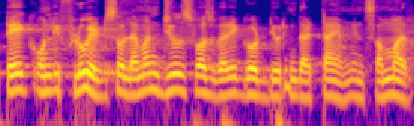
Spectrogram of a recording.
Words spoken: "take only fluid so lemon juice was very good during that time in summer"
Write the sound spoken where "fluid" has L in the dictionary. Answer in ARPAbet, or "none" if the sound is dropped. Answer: L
